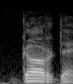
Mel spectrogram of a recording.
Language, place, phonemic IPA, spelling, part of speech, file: Jèrriais, Jersey, /ɡardẽ/, gardîn, noun, Jer-Gardîn.ogg
- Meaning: garden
